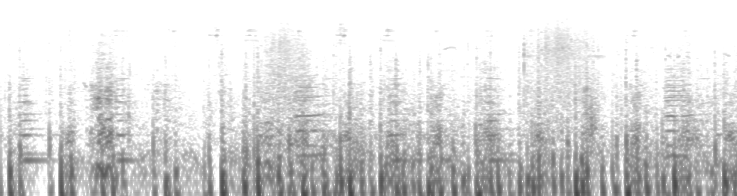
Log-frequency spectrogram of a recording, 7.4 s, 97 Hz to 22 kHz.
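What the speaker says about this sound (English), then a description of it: "Don't want the horses clopping around outside the window." Horse hooves clip-clop steadily and close in Red Dead Redemption 2, with a busy, continuous rhythm of several horses and an occasional whinny mixed in.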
